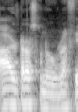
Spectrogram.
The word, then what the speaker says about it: আল্ট্রাসোনোগ্রাফি: আল্ট্রাসোনোগ্রাফিতে এটা হচ্ছে গিয়ে মানে অনেকে একটু ভুল উচ্চারণ করো, এটা হচ্ছে গিয়ে আল্ট্রাসোনোগ্রাফি হবে।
